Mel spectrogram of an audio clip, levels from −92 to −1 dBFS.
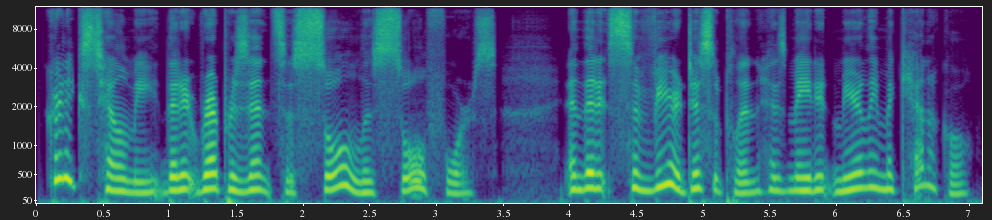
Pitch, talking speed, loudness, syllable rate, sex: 230 Hz, 170 wpm, -18 LUFS, 5.5 syllables/s, female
